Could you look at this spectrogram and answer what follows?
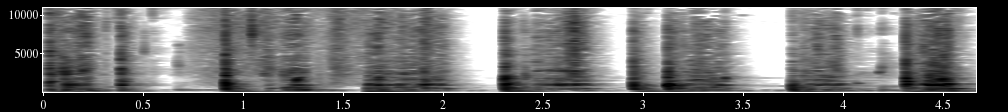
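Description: A spoon mixes black salt, white salt and black pepper into golgappa water in a bowl, giving a close series of clinking, scraping strokes in uneven bursts with short pauses.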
